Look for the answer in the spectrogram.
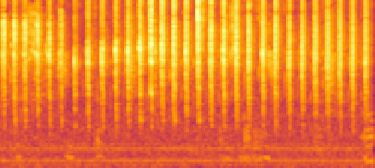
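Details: Hungry Chimney Swift nestlings from a rescued nest, brought into a wildlife clinic and being fed, beg with a dry, raspy ticking chatter of about six harsh pulses a second, over a steady low electrical hum.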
